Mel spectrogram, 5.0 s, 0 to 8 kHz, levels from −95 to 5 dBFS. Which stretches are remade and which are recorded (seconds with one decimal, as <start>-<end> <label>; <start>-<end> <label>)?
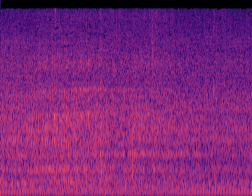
0.0-0.8 recorded; 0.8-3.8 remade; 3.8-5.0 recorded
